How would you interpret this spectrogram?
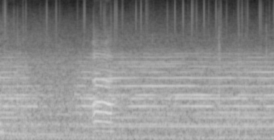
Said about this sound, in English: Is that a train out here? You pick that up on that.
